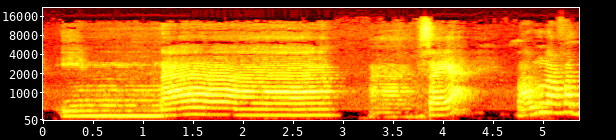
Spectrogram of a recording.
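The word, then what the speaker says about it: إِنَّا: ke-1 dimulai dengan lafaz inna. Nah, innya ditahan dan ditekan selama 2 harokat ya, karena ada nun tasydid di situ. Kemudian naknya panjangnya 5. Nah, seperti itu. Jadi membacanya inna.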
